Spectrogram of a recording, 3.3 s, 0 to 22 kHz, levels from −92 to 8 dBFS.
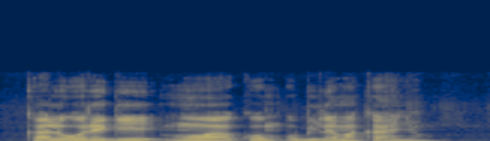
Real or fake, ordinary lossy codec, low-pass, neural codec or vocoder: real; none; 10.8 kHz; none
